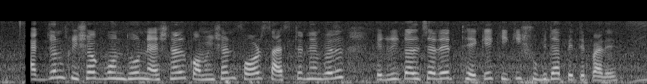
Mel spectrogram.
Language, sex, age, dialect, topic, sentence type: Bengali, female, 18-24, Standard Colloquial, agriculture, question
